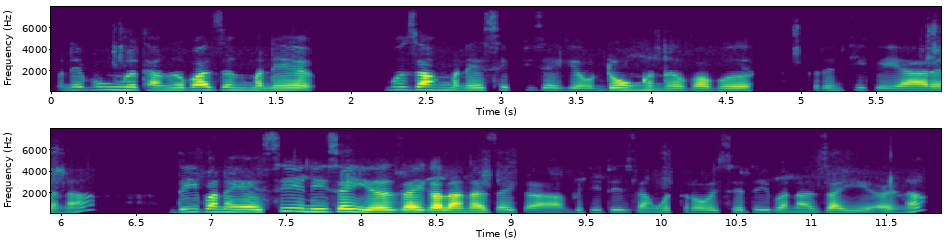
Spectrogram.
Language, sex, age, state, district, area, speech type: Bodo, female, 30-45, Assam, Udalguri, urban, spontaneous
